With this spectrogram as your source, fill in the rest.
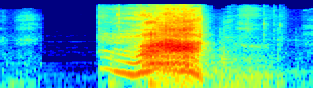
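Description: A man yells loudly into a close microphone.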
